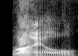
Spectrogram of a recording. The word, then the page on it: rille: American English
